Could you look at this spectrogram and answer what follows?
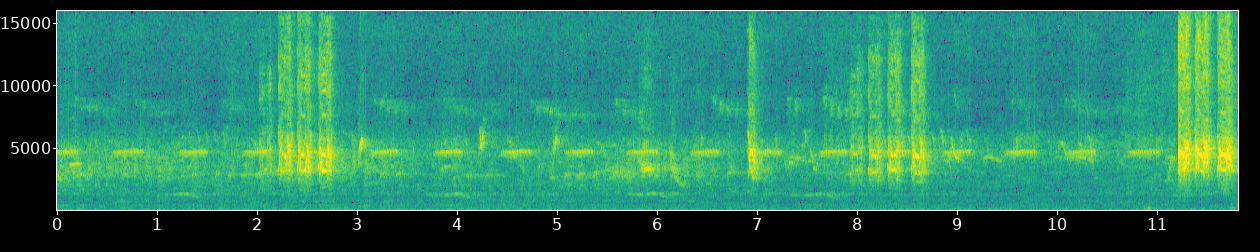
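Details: Weaver birds building a nest chirp in short bursts of high, buzzy notes, over a steady high insect-like hum and faint low whistles.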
